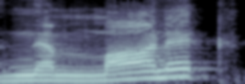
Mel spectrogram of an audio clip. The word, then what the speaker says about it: mnemonic: First one is mnemonic. I can't spell the word. Mnemonic devices or mnemonic devices, right? It's a really fun word to say. Mnemonic. The M is silent, right?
